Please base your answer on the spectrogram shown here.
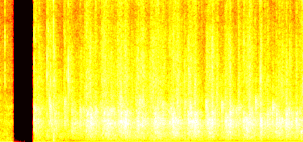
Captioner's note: applause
